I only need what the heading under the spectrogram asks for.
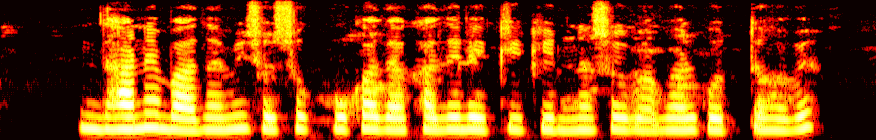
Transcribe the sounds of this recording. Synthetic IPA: d̪ʱanebad̪ʱamiʃoʃok̚pokad̪ɛkʰad̪ileekikiɾnaʃoɡbɛboɦaɾkoɾt̪eɦɔbe

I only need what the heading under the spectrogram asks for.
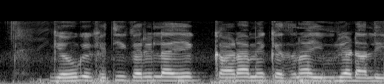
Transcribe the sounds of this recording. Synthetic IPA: ɡɛõkekʰeːt̪ikəɾelaeːkːaːɽamẽket̪̬najuːɾɪjaɖaːliː

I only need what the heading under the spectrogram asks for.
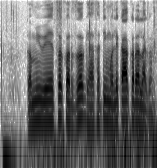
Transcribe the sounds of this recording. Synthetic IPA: kəmiːʋeɭt͡səkəɾd͡zəɡʱjasaʈiːməlekakəɾalaɡən

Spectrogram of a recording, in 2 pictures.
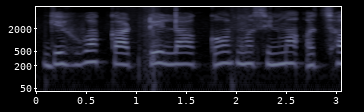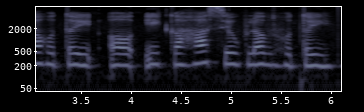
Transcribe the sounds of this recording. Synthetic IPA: ɡeɦuakaʈela | kɔːnməsinmaʔətːʃʰaɦot̪əi | ɔː | ikəɦaseʊpləb̚d̪ʱɦot̪əi

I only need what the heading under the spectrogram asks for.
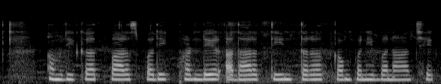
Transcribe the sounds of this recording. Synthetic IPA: əmɾikat̪paɾəspəɾik̚pʰəɳɖeɾa̰d̪ʱaɾət̪int̪əɾəkəmpənibənalt͡ʃʰek

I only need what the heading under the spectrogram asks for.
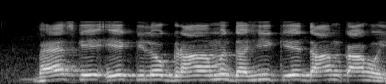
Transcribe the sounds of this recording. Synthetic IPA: bʱɛːskeʔeːkːɪloɡɾaːmd̪əɦiked̪aːmkaɦoːi

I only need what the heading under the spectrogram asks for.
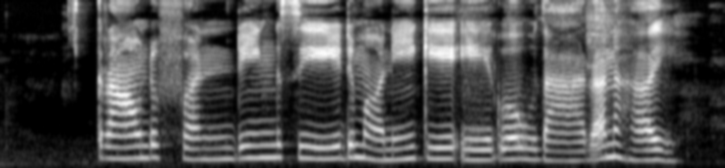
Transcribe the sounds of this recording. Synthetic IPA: kɾaːʊɳɖpʰəɳɖɪŋɡsiːɖmənikeʔeːkoʊd̪aːɾənɦəj

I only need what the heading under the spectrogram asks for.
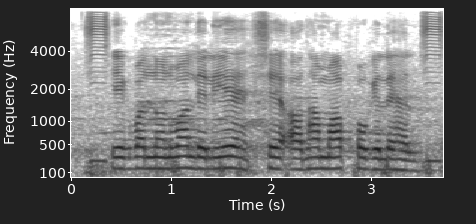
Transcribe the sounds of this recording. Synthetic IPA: eːkbaːɾnoːnʋaːnleːlieseʔaːd̪ʱamaːphoɡeleɦəl

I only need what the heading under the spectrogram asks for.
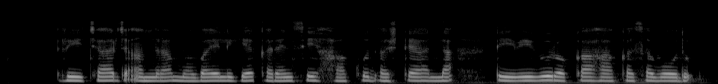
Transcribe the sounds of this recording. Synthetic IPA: ɾit͡ʃaːɾd͡ʒɐ̰nd̪ɾɐmɔbɐjliɡe̞kɐɾensihaːkuːd̪ɐʂʈeɐlːɐʈiːʋiːɡuɾɔkːɐɦaːkɐsɐboːd̪u

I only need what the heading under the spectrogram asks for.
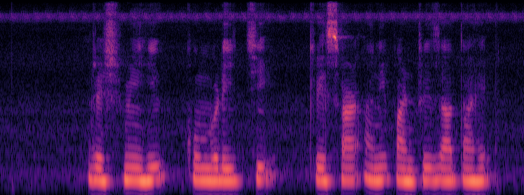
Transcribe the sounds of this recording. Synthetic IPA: ɾeɕmiɦiːkumbɽit͡ɕiː | kesaɭañipãɳʈɾiːd͡zat̪aɦe

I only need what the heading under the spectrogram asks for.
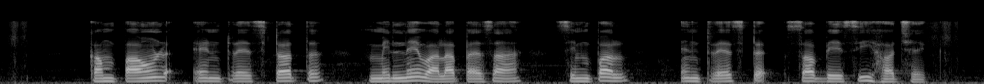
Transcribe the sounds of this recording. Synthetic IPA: kəmpaːʊɳɖɪ̃ɳʈɾeːsʈət̪mɪlneʋaːlapɛːsasɪ̃mpəlɪ̃ɳʈɾeːsʈsəbeːsiɦət͡ʃʰeːk

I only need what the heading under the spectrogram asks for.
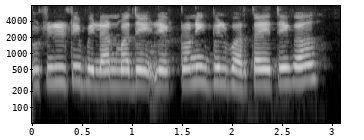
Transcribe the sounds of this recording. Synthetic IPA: juʈiliʈibilanməd̪ʱjeɪleːk̚ʈɾɔnɪk̚bilbʱɐɾt̪ajet̪eːɡa

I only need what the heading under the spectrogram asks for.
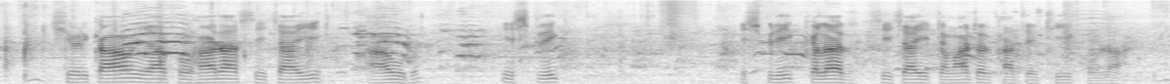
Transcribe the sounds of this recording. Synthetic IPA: t͡ʃʰɪɽkaːwjapʊɦaːɾasit͡ʃaːi | aːʊɾ | s | ɪspɾiːkːələɾ | sit͡ʃaːiʈəmaːʈəɾkʰaːt̪eʈʰiːkɦoːlaː

